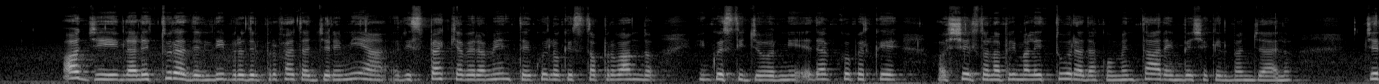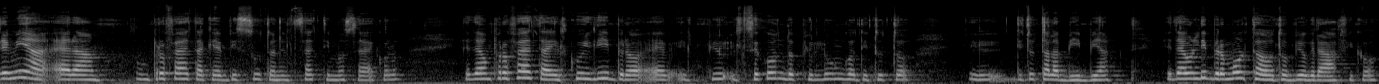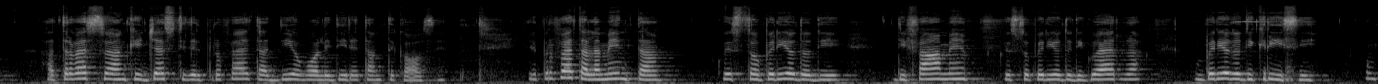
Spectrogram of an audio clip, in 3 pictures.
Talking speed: 135 wpm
